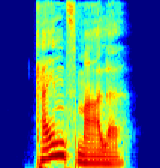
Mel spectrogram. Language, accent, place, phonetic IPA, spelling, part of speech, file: German, Germany, Berlin, [ˈkaɪ̯nsˌmaːlə], Kainsmale, noun, De-Kainsmale.ogg
- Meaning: nominative/accusative/genitive plural of Kainsmal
